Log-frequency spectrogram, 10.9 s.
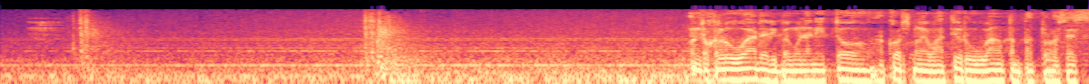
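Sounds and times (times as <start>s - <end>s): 
steady low electrical hum: 0.0s - 10.8s
room door closing: 0.4s - 1.4s, 3.6s - 4.5s
speech: 7.2s - 10.8s.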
